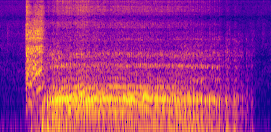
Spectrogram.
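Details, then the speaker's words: Outboard after plug check, fuel pump and carb rebuilds and trigger adjustment, rebuilt with no visible air leaks: starts and idles unevenly with a thin steady chirp still present; rough idle, surges and misfires. "got it idling. I still have a chirp, which is driving me nuts."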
